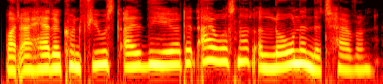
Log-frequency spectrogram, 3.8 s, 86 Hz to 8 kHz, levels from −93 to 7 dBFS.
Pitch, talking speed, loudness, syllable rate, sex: 230 Hz, 220 wpm, -14 LUFS, 5.4 syllables/s, female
